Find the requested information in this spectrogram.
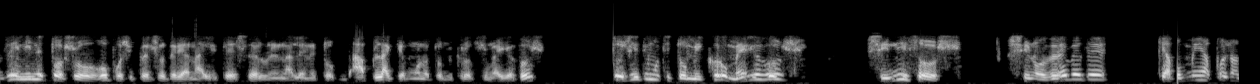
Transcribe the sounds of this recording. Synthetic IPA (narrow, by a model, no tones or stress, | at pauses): ðenine̞t̪o̞so̞opo̞sipe̞ɾiso̞t̪e̞ɾiɐnɐ̰lit̪e̞sθe̞lunenɐ̰le̞ne̞t̪oɐ̰plɐce̞mo̞no̞t̪o̞mikɾo̞t̪uzme̞ʝeθo̞s | t̪o̞zit̪imɐo̞t̪it̪o̞mikɾo̞me̞ʝe̞θo̞sː | iniθo̞sː | ino̞ðe̞ve̞t̪e̞ | ceɐpomiɐpoznɐ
